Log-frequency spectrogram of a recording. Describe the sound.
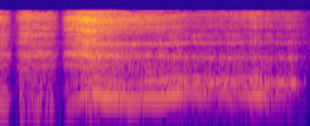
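A deep breath before leaning back over a steam inhalation for a head cold. A short intake leads into a long, low, voiced groan that wavers in pitch and holds steady for about two seconds, alone and without words.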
